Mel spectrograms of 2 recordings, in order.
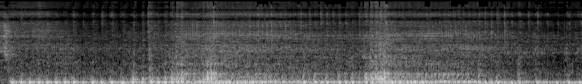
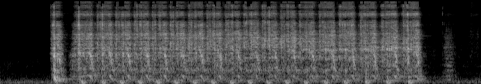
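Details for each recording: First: Suzuki LT80 quad, previously blown up, first start of the day with new key switch: quick fairly steady small single-cylinder thumping with a couple of throttle blips; idles once warmed up, normal running. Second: Barn-find Polaris Predator 500 quad on jump pack, starter system has a known history: about 3.5 s of labouring slow cranking that never catches; owner suspects loose connection or weak starter motor, not confirmed. No start.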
